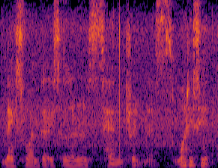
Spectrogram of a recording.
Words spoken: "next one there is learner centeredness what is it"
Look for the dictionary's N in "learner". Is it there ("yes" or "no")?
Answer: no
